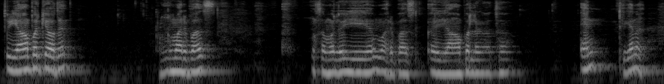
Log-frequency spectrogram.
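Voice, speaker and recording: Man teaching chemistry, mellow and muffled. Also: high voice, fairly even intonation, takes it slowly, pauses often. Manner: explains step by step, often checks in with listeners. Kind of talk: classroom lecture. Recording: slightly muffled lo-fi recording.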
